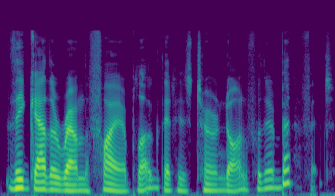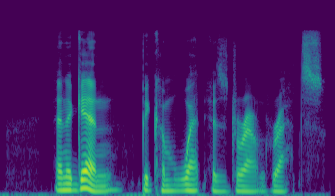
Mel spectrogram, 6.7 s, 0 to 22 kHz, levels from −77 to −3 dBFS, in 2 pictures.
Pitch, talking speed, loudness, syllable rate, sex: 130 Hz, 180 wpm, -20 LUFS, 4.8 syllables/s, male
